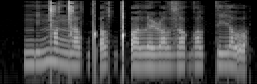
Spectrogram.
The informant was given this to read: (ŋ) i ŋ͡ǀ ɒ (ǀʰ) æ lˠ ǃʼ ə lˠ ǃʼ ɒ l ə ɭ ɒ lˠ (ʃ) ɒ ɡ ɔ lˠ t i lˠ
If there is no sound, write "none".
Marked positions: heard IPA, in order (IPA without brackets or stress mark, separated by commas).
ŋ, ŋ͡ǀ, z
